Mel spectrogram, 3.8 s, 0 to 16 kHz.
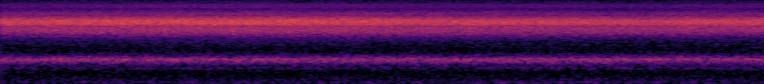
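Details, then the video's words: A dense, continuous chorus of 17-year periodical cicadas around an egg-laying female: the higher-pitched tone is Magicicada septendecim and the shimmering sound is cassini, with a steady, high drone over a lower tone. "You can see the ovipositor right here, and you can hear the chorus of the cicadas around her."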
